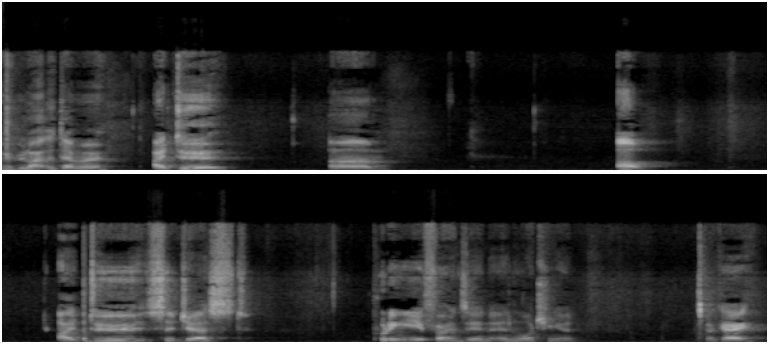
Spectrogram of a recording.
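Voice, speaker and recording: A young man from Australia chatting casually on a phone livestream, soft-spoken and reflective, drifting between thoughts. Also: medium pitch, takes it slowly, long pauses. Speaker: musician livestream host.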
